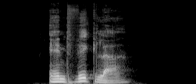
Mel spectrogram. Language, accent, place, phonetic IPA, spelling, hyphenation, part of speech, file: German, Germany, Berlin, [ˈʔɛntˌvɪkləʀ], Entwickler, Ent‧wick‧ler, noun, De-Entwickler.ogg
- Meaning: developer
